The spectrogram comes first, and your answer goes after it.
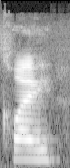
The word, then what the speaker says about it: Cle: called the Clay, CLE, but pronounced Clay.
